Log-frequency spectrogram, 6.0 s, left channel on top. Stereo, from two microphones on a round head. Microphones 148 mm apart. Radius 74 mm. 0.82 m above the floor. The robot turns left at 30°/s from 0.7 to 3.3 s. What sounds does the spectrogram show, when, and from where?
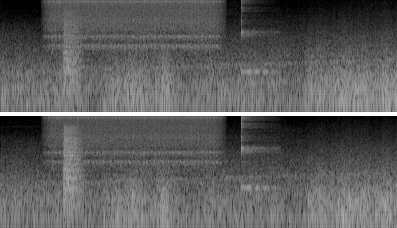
0.9 s a gunshot: 45° right (ahead or behind); by 1.3 s 40° right (ahead or behind)
3.6 s dishes clattering: 40° right (ahead or behind)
